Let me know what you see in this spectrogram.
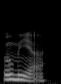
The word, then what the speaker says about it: Umeå: If you were to try and pronounce Umeå. – It. Umeå.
